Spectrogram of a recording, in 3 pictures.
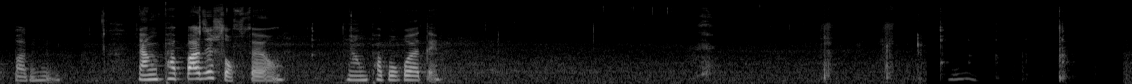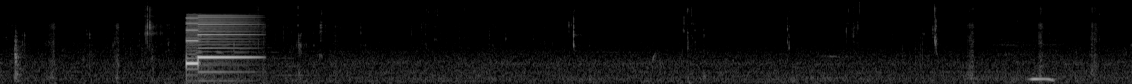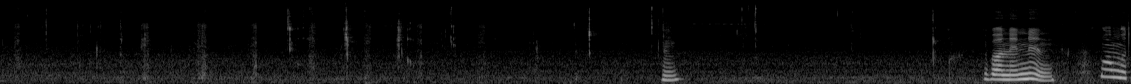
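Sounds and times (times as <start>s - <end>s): person chewing crunchy food: 7.9s - 9.3s, 11.5s - 13.1s, 14.1s - 16.4s, 19.2s - 29.3s
brief loud pitched tone: 13.2s - 14.0s.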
